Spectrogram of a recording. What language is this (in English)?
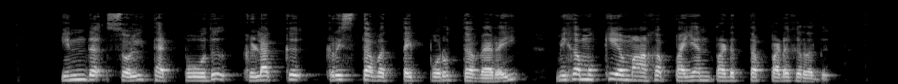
Tamil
